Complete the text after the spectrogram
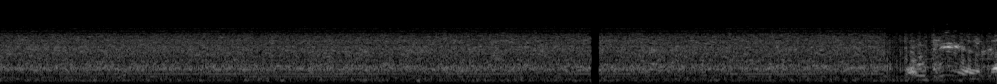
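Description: Steady static hisses from a radio loudspeaker.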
